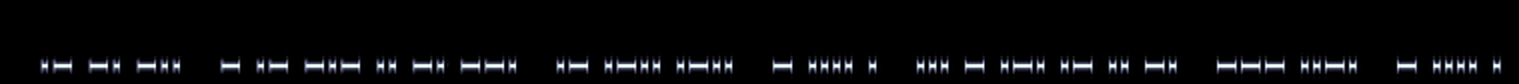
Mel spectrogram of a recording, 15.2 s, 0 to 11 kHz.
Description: Morse code, heard as a keyed tone, about 20 wpm, 600 Hz. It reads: AND TAKING ALL THE STRAIN OF THE
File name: the old man and the sea / the old man and the sea part 1 20wpm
